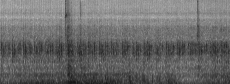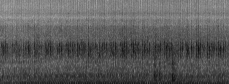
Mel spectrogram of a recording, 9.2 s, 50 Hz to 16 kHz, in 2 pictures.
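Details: 1997 Toyota Land Cruiser HZJ75 diesel after true cold start around 20-25 degrees, windy, glow plugs used: steady, even idle clatter settling smoothly, no misses or knocks; little smoke, blow-by looks good; normal diesel idle.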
